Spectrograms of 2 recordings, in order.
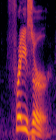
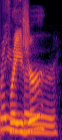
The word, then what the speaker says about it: Fraser: of people have been saying his name wrong Brendan Fraser not Frasier yeah whole time love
